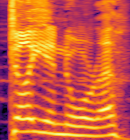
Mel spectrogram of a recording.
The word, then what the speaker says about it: Dynoro: Dynoro or Dynoro? What would you say? What's your pronunciation? – Oh, good. Dynora.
